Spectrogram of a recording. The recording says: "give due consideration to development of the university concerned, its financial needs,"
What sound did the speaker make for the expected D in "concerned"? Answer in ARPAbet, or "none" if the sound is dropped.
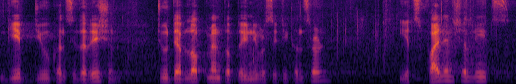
none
